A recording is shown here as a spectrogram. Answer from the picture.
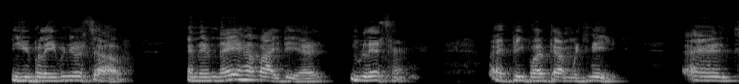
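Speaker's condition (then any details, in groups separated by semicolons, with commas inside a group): Deafness; paralysis on one side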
